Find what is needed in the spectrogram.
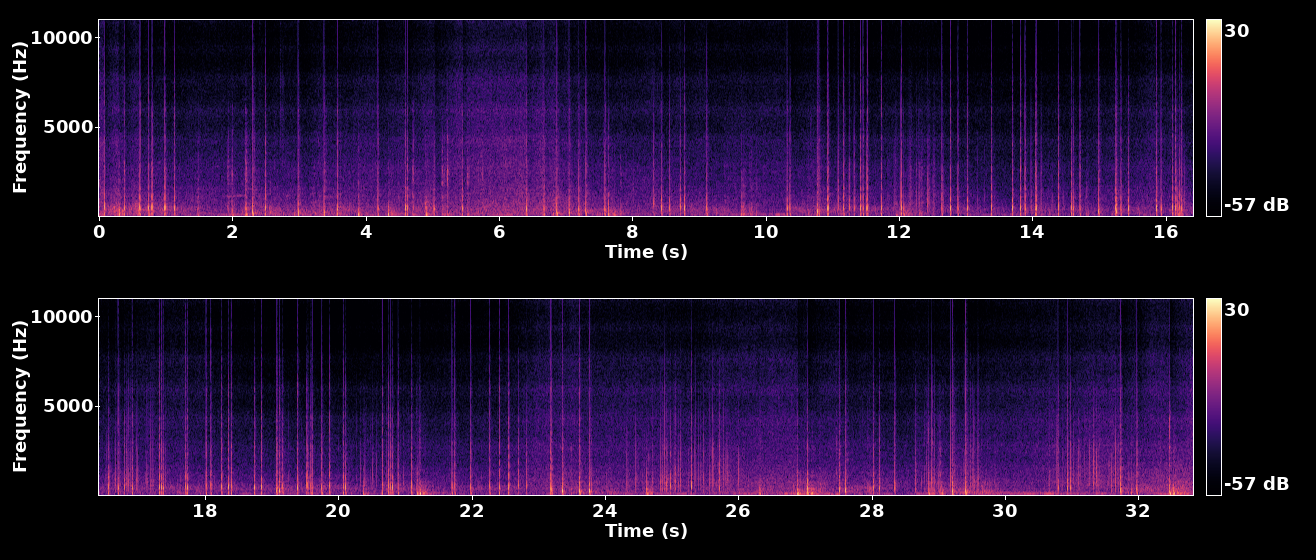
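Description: Aerial fireworks display: shells launching and bursting in a rapid, irregular run of sharp bangs, several a second, with crackle between them.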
